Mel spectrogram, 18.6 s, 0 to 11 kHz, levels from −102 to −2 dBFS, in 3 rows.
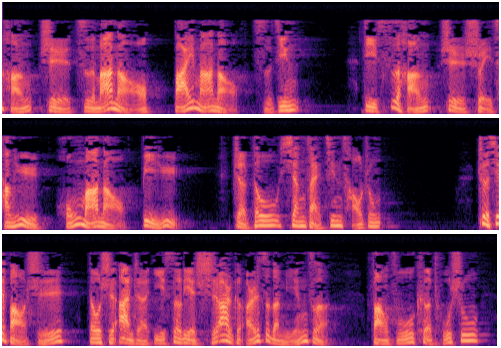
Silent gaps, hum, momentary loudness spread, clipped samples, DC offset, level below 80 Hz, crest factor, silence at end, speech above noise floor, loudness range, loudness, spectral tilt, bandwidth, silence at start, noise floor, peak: none; none; 11 LU; under 0.1%; under 0.1%; -46 dBFS; 20 dB; 0.2 s; 58 dB; 4 LU; -23 LUFS; -5.5 dB/octave; 6.6 kHz; 0 s; -80 dBFS; -2 dBFS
